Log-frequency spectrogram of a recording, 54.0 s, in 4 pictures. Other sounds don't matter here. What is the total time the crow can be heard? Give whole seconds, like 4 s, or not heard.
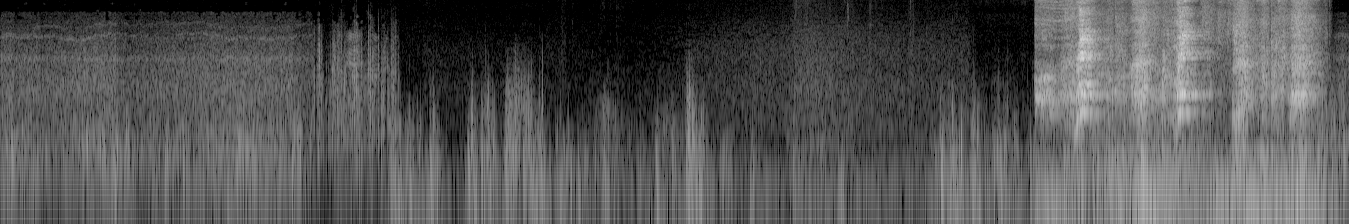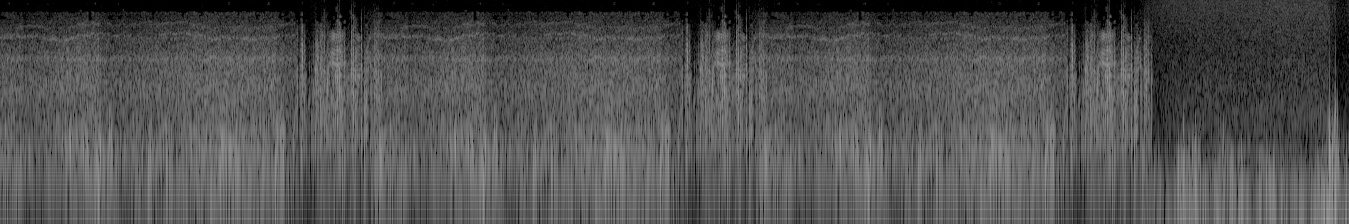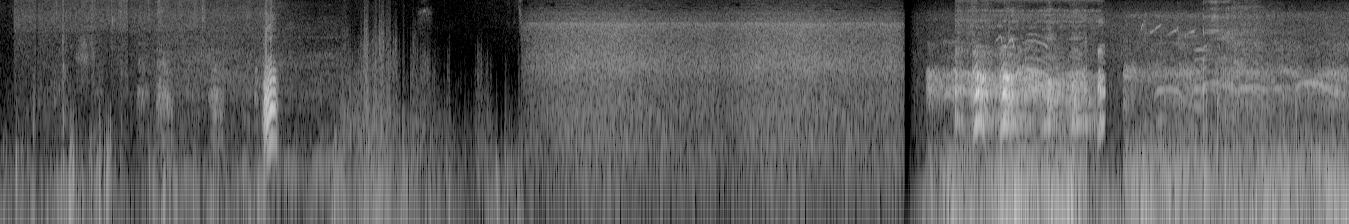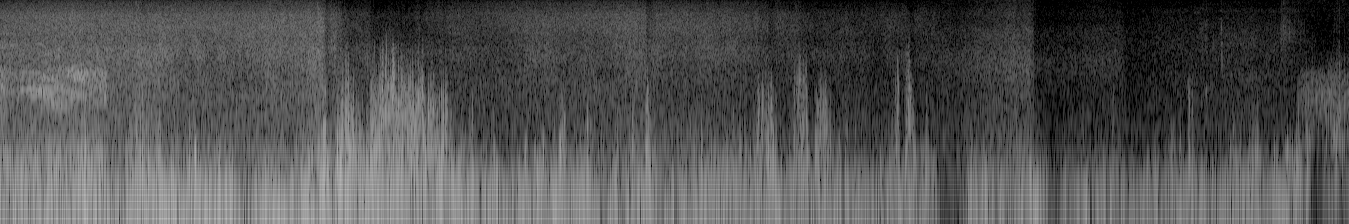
5 s.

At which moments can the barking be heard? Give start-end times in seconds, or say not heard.
10.3-13.2, 27.1-29.8, 36.5-38.0.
